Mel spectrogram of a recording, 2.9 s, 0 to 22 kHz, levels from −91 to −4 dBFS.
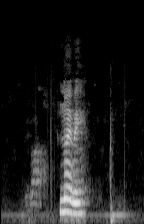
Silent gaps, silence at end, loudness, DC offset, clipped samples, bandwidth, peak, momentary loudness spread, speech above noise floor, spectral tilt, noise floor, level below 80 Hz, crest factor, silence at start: none; 0.45 s; -20 LUFS; under 0.1%; under 0.1%; 5.2 kHz; -6 dBFS; 26 LU; 34 dB; -8 dB/octave; -55 dBFS; -50 dBFS; 20 dB; 0.65 s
